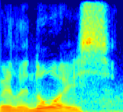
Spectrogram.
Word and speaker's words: Illinois: And if you're some like those reporters, if you're going to say, I'm I'm from the state of Illinois with an S, you will never get a job, folks, because the S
